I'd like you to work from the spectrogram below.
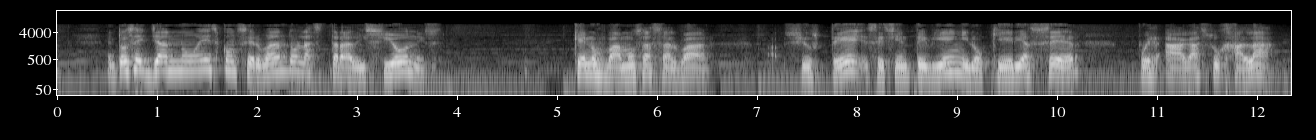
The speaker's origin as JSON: {"language": "Spanish", "country": "Venezuela", "said": "no somos judíos de nacimiento, somos venezolanos con ascendencia española, haitiana, en fin, de República Dominicana, de Estados Unidos, del Caribe, de África, indígena."}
